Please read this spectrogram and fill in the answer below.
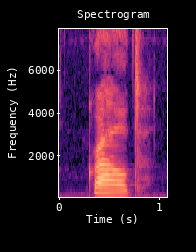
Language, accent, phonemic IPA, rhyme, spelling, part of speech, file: English, US, /ɡɹaʊld/, -aʊld, growled, verb, En-us-growled.ogg
- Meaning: simple past and past participle of growl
